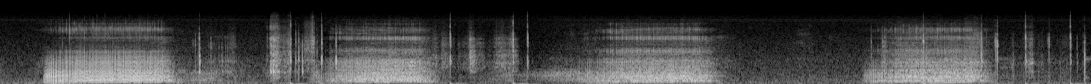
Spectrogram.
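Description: Loud, rough snores with each breath in, alternating with quieter breaths out, about 12 breaths a minute; plain snoring.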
